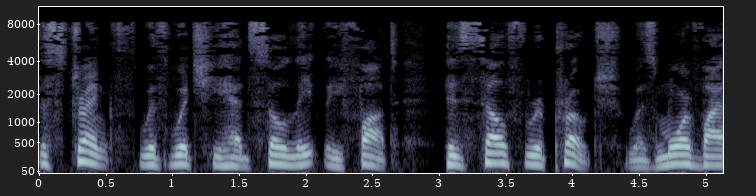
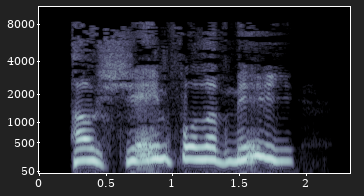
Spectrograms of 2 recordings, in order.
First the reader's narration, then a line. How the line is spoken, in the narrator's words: wailed the priest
